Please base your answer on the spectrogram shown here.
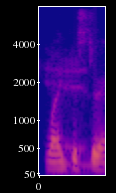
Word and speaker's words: Lancaster: And yeah, guys, if you are in, is it Lancaster, PA, right? Yep, like Lancaster. And you said it right, dude.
